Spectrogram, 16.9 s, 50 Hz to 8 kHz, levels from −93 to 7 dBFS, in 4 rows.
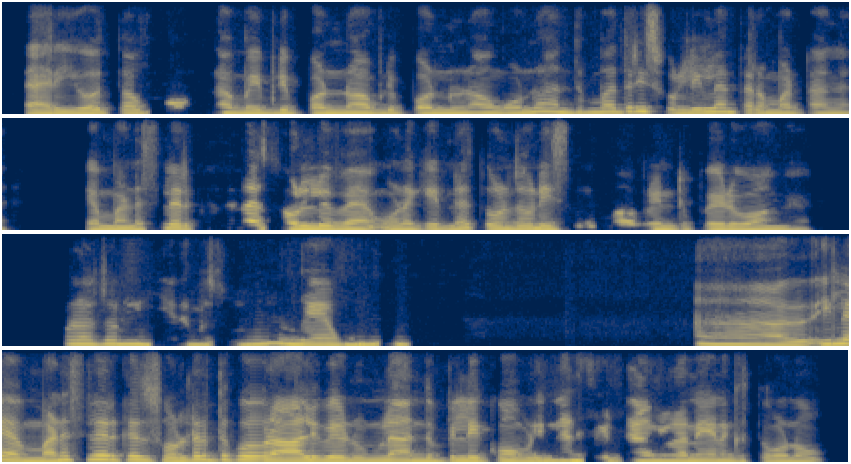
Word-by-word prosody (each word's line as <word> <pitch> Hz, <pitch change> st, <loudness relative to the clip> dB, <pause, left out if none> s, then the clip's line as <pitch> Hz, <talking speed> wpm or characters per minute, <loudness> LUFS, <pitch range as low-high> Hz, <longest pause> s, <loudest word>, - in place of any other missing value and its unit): சரியோ, 160 Hz, +2 st, +1 dB, 0.2 s
தப்போ! 210 Hz, -2 st, -5 dB, 0.3 s
நம்ம 195 Hz, 0 st, -1 dB
இப்டி 190 Hz, +1 st, -2 dB
பண்ணோம். 195 Hz, +2 st, +1 dB
அப்படி 190 Hz, 0 st, -4 dB
பண்ணோம்ன்னா 185 Hz, +1 st, 0 dB
அவுங்க 190 Hz, -1 st, -2 dB
ஒண்ணும் 265 Hz, +5 st, -1 dB
அந்த 215 Hz, -1 st, -1 dB
மாதிரி 280 Hz, +4 st, 0 dB
சொல்லிலாம் 235 Hz, +4 st, 0 dB
தரமாட்டாங்க. 195 Hz, -3 st, -4 dB, 0.5 s
என் 170 Hz, -3 st, 0 dB
மனசுல 180 Hz, +10 st, -1 dB
இருக்கறத 230 Hz, +2 st, -11 dB
நான் 245 Hz, -, -2 dB
சொல்லுவேன். 195 Hz, -2 st, +3 dB
"உனக்கு 180 Hz, -1 st, -2 dB
என்னா 200 Hz, +9 st, -2 dB
தோணுதோ 220 Hz, -1 st, 0 dB
நீ -, -, +2 dB
செய்யுமா?" 185 Hz, -1 st, -10 dB
அப்டின்ட்டு 180 Hz, 0 st, -5 dB
போயிடுவாங்க. 175 Hz, -3 st, 0 dB, 0.5 s
அப்ப 255 Hz, -1 st, -4 dB
நான் 240 Hz, -, 0 dB
சொல்லுவேன், 245 Hz, -3 st, +2 dB
"என்னமோ 210 Hz, 0 st, -4 dB
சொன்னீங்களே 230 Hz, 0 st, +1 dB
ஒண்ணும்" 230 Hz, +1 st, -1 dB, 1.4 s
ஆ -, -, -2 dB, 0.4 s
அது 215 Hz, +1 st, 0 dB
இல்ல, 275 Hz, +1 st, +5 dB, 0.2 s
"மனசுல 260 Hz, +7 st, +3 dB
இருக்கறது 255 Hz, -4 st, +2 dB
சொல்றதுக்கும் 255 Hz, +4 st, +3 dB
ஒரு 230 Hz, -, +6 dB
ஆளு 225 Hz, +2 st, +6 dB
வேணும்ல 215 Hz, 0 st, +3 dB
அந்த 200 Hz, -, +1 dB
பிள்ளைக்கும்!" 215 Hz, -1 st, +1 dB
அப்ப்டின்னு 205 Hz, +1 st, 0 dB
நெனச்சுக்கிட்டாங்களான்னே, 200 Hz, 0 st, 0 dB
எனக்கு 195 Hz, -4 st, -3 dB
தோணும். 180 Hz, -2 st, -3 dB
205 Hz, 165 wpm, -17 LUFS, 190-230 Hz, 1.4 s, ஒரு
